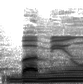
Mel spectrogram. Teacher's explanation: یہاں نون ساکن کا موٹا اخفا ہے۔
